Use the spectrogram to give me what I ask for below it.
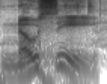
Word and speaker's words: NOC: In 1977, the US Navy caught a white beluga whale they named NOC, pronounced no sea.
